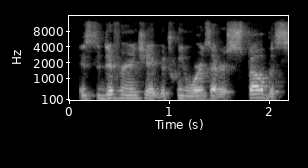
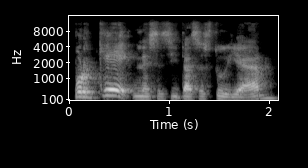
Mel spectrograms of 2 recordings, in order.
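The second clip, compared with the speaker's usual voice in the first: POR QUÉ pitched up, then down for the rest; rising on question word; 3 semitones lower than usual. Shown as a demonstration. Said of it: "my voice going up".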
